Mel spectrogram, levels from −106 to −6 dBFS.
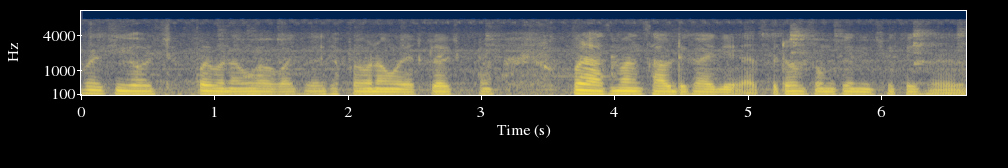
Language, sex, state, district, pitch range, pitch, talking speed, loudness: Hindi, male, Madhya Pradesh, Katni, 100-110 Hz, 105 Hz, 180 wpm, -20 LUFS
